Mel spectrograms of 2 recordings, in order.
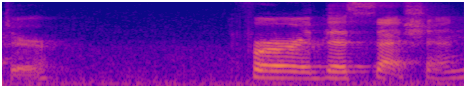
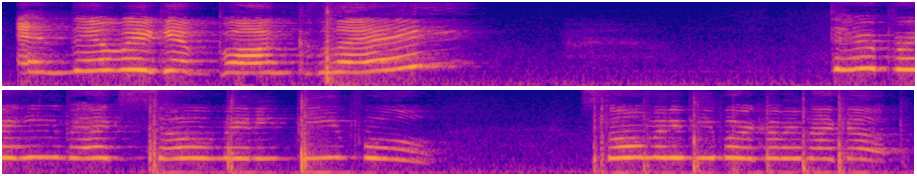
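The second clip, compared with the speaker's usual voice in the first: high, loud gushing delight; real thrilled singsong; excited; 11 semitones higher, 8 dB louder than usual. Real, not acted. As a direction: bubble over with fan joy. Thrilled recap of returning characters.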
